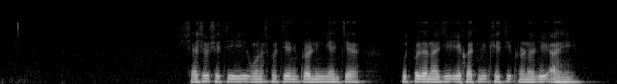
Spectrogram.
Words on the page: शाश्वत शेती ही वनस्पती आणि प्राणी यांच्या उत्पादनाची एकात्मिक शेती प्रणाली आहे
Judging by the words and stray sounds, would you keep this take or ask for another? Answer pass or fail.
pass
